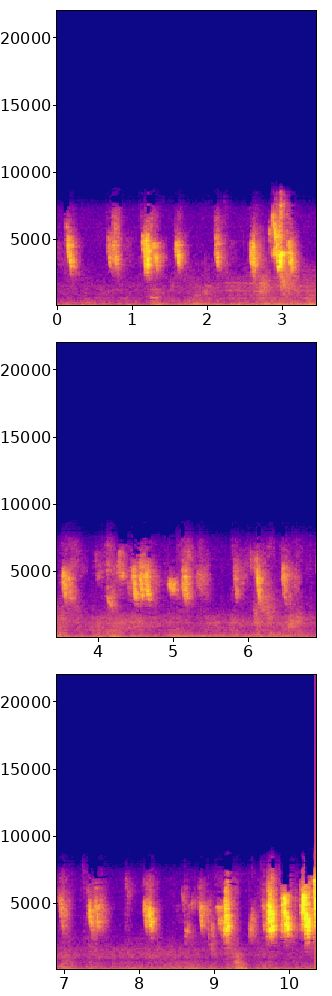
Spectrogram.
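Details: At a window-mounted feeder in use all year, sparrows chirp quickly, more than two notes a second, building to a louder, crowded flurry of chirps at the very end.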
